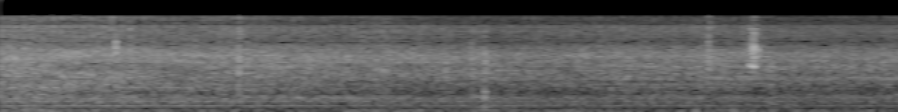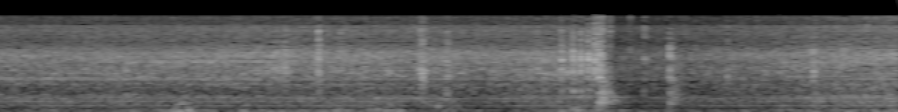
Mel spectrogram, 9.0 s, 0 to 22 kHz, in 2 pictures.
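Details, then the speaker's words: Auction car inspected on an outdoor lot, clean engine bay, 97,000 miles: under lot noise a smooth, even idle hum without ticking, knocking or misfire; engine sounds healthy. "all right the engine sounds good looks good it's clean"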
